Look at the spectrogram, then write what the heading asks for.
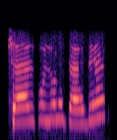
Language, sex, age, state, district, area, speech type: Dogri, female, 18-30, Jammu and Kashmir, Samba, urban, conversation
